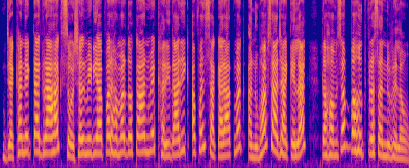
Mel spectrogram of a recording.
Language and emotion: Maithili, happy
